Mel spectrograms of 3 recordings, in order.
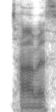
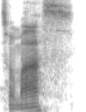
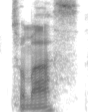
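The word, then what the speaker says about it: Tomás: not paying attention to the accent marks would probably say Thomas Thomas especially because it looks similar enough to the name in the US Thomas versus like Tomas Tomas um if you told people where distress was I think people would pronounce it right but most likely if people just saw it red there's a chance they would just say Thomas um Alysa Alysa you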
